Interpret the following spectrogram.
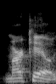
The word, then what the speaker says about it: Marquel: gonna sell right here marquel did I say her name right let me see mark hill yeah mark Hill I'm not selling right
